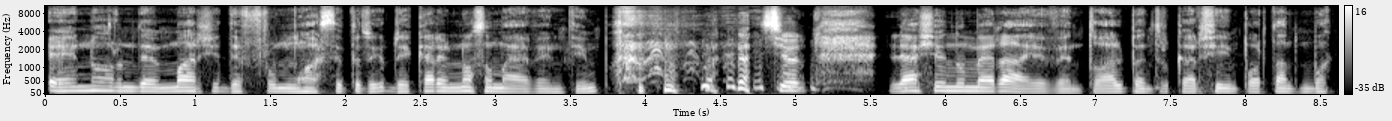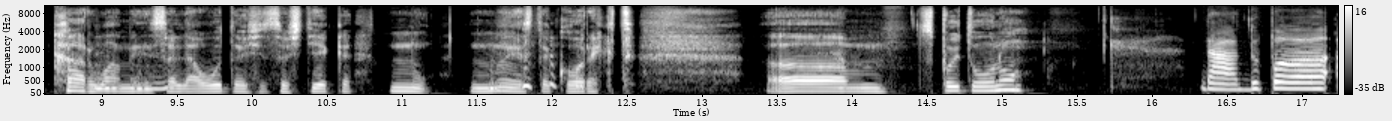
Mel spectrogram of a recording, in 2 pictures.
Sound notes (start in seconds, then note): 3.8 laughter; 15.8 sigh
